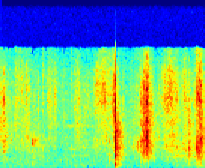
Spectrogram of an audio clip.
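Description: Tarot cards being shuffled and fanned by hand: a quiet card rustle with a few light clicks, the sharpest about a second in.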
